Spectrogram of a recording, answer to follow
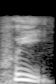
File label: "huih4", taiwanese syllable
